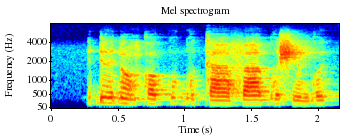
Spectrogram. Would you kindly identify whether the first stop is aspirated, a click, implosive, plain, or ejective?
implosive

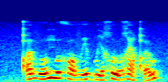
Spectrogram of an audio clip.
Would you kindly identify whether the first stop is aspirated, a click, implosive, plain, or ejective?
ejective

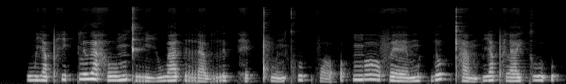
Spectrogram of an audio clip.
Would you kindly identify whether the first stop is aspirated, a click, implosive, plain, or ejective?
aspirated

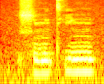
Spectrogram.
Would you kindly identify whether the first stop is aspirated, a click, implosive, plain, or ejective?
aspirated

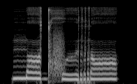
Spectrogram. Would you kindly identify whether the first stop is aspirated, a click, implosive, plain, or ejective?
plain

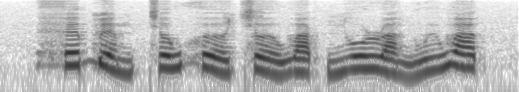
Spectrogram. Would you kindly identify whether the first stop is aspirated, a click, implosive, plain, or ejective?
implosive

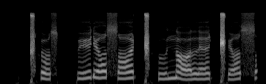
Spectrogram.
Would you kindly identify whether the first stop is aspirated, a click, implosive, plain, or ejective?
click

